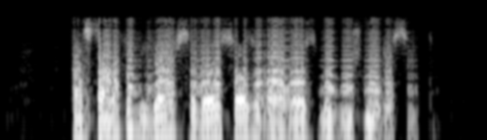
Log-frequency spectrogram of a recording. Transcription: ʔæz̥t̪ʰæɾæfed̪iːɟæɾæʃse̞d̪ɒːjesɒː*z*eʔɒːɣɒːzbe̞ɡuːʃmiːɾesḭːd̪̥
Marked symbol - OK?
yes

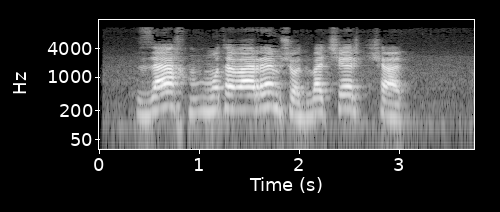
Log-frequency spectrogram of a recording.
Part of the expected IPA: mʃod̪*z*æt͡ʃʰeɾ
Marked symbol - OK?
no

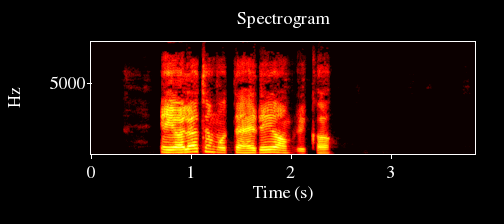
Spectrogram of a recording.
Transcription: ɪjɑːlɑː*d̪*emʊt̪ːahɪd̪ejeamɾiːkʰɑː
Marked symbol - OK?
no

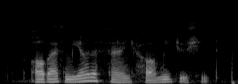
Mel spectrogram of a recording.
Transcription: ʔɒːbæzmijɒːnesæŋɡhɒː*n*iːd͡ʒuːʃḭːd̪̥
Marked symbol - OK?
no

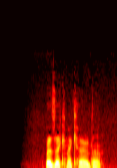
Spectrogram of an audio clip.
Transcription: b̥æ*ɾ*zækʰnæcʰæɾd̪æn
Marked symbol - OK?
no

